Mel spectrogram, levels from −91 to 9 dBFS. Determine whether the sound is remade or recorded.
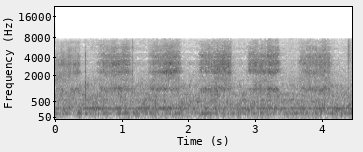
remade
